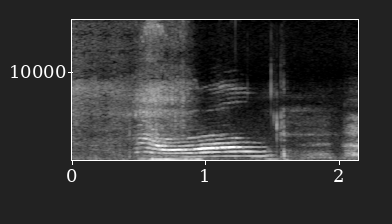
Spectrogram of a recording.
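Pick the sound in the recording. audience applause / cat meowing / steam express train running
cat meowing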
